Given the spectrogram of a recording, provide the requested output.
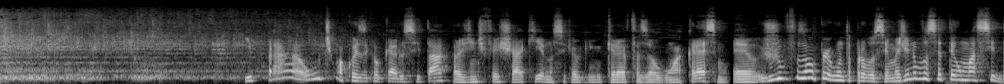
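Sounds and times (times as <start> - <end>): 
water rushing in a hydromassage bath: 0.0 - 4.2
speech: 2.4 - 10.0.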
